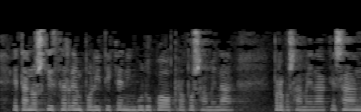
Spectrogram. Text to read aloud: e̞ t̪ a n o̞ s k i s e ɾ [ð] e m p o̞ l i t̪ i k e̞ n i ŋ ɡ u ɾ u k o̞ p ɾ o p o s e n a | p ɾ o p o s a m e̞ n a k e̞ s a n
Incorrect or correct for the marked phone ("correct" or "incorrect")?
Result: incorrect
